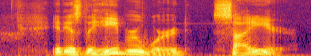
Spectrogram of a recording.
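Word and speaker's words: שָׂעִיר: is the hebrew word sair it's actually pronounced with a little bit of a roll on the r so i guess you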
